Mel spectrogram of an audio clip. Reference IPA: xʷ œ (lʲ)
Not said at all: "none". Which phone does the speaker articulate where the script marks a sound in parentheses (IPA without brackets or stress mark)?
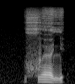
lʲ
